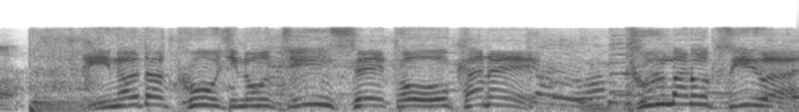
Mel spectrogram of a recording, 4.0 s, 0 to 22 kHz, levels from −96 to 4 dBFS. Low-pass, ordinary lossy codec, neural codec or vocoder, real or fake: none; none; codec, 16 kHz, 2 kbps, X-Codec, HuBERT features, trained on balanced general audio; fake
